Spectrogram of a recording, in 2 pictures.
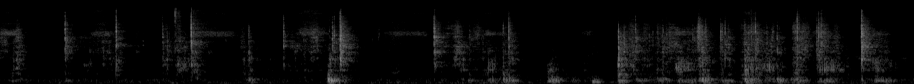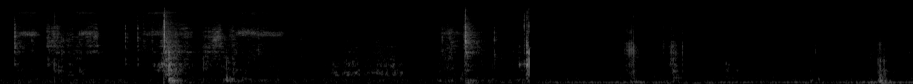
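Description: A pug's claws scratching and tapping at a wooden tabletop as it paws at it: faint, irregular scrapes and taps that stop about 14 seconds in, followed by a quiet low hum.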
